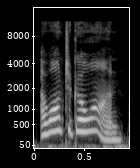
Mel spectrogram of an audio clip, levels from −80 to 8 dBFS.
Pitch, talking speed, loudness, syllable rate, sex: 265 Hz, 315 wpm, -16 LUFS, 6.2 syllables/s, female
